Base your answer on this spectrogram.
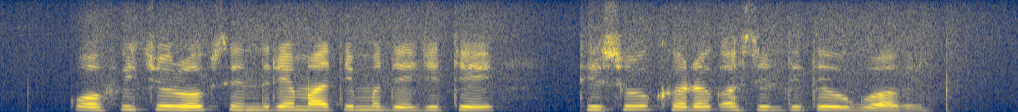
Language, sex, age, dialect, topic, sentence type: Marathi, female, 18-24, Northern Konkan, agriculture, statement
